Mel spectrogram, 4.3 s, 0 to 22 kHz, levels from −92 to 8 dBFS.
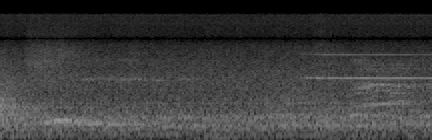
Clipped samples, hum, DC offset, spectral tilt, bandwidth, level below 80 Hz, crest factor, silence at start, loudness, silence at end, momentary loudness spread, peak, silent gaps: under 0.1%; none; under 0.1%; -3.5 dB/octave; 15.5 kHz; -66 dBFS; 16 dB; 0 s; -40 LUFS; 0 s; 7 LU; -26 dBFS; none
